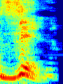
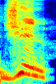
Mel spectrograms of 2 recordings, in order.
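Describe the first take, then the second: First: The name begins with a Z sound. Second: The name begins with a J sound. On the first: The speaker calls it right. "There is a fucking Z there" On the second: The speaker calls it wrong. "everyone's calling him Jin"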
